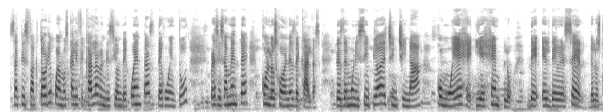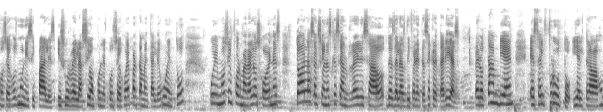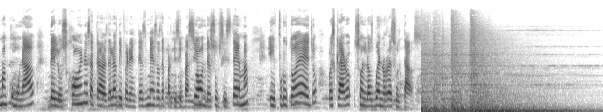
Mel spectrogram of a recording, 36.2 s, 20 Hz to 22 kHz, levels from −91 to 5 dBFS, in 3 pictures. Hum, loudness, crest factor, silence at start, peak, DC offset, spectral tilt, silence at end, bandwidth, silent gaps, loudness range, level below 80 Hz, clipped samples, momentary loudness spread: none; -23 LUFS; 22 dB; 0.2 s; -2 dBFS; under 0.1%; -3.5 dB/octave; 0 s; 16 kHz; none; 3 LU; -36 dBFS; under 0.1%; 9 LU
